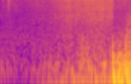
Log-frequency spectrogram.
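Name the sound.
thunderstorm with heavy rain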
